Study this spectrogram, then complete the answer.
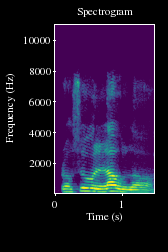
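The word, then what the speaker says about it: رسول الله: Kalau sebelum lafaz Allah baris di atas tuh, dibacanya jadi Tebal. gimana? Rasulullah.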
